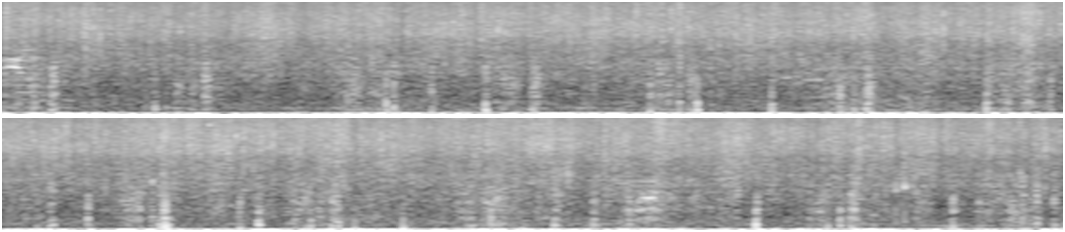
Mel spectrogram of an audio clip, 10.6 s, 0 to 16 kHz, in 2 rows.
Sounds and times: spoken words 0:00.0 - 0:00.3
snow 0:00.0 - 0:10.6
walk 0:00.0 - 0:10.6

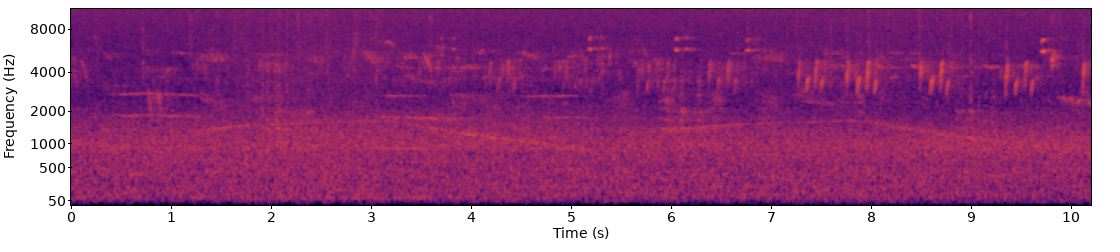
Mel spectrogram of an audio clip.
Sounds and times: chill wind gusts 0:00.0 - 0:10.2
gulls cry above the street 0:00.4 - 0:07.2

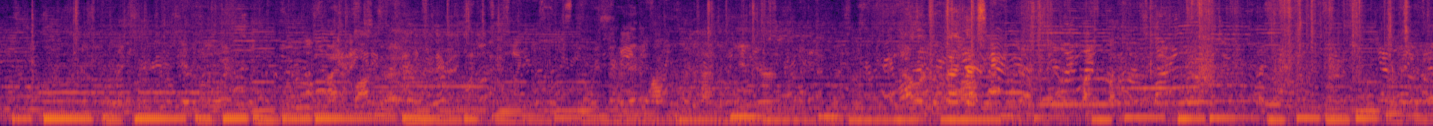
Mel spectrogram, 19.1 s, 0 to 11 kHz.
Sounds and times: fiddlers 0:00.0 - 0:19.1

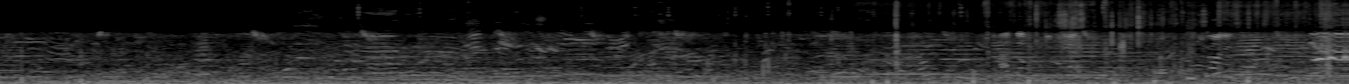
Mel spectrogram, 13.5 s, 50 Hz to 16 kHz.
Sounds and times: trumpeters in the background 0:00.0 - 0:13.4
walkers 0:00.0 - 0:13.4

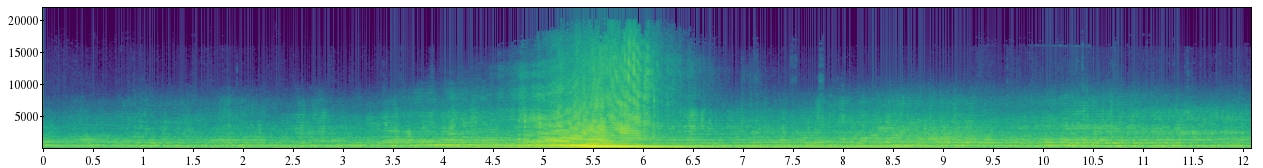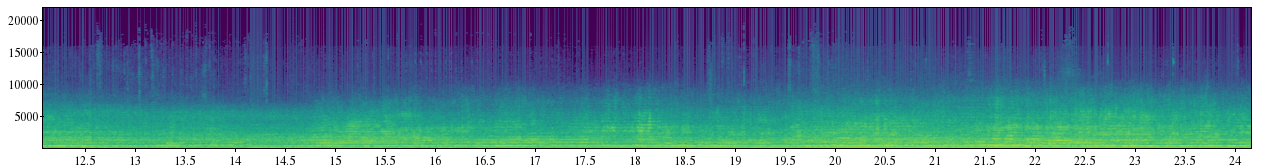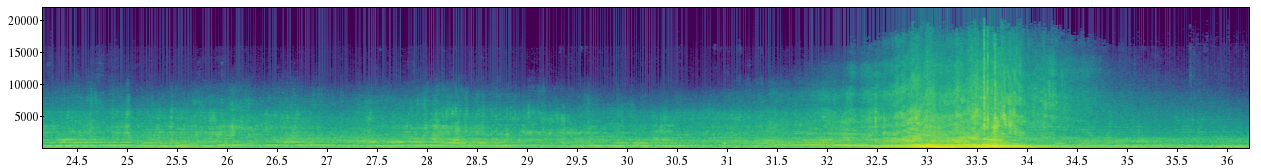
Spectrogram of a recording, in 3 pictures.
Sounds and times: moto two 0:26.3 - 0:36.2

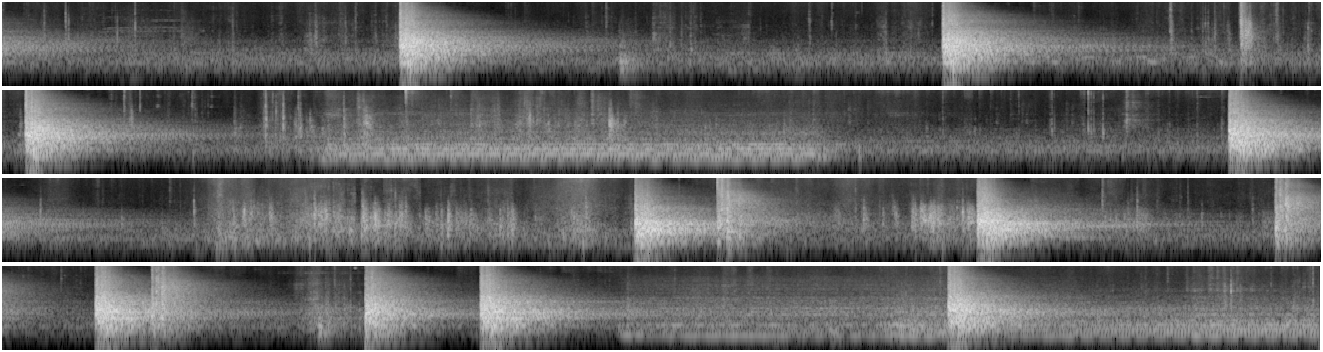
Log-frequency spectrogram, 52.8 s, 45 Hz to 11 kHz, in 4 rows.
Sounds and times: Various handguns being shot 0:00.0 - 0:01.0
Various handguns being shot 0:04.0 - 0:05.8
Various handguns being shot 0:09.4 - 0:11.3
Various handguns being shot 0:13.4 - 0:15.1
Various handguns being shot 0:25.5 - 0:27.3
Various handguns being shot 0:32.7 - 0:34.7
Various handguns being shot 0:36.1 - 0:38.0
Various handguns being shot 0:39.1 - 0:42.4
Various handguns being shot 0:43.2 - 0:45.8
Various handguns being shot 0:49.0 - 0:50.2

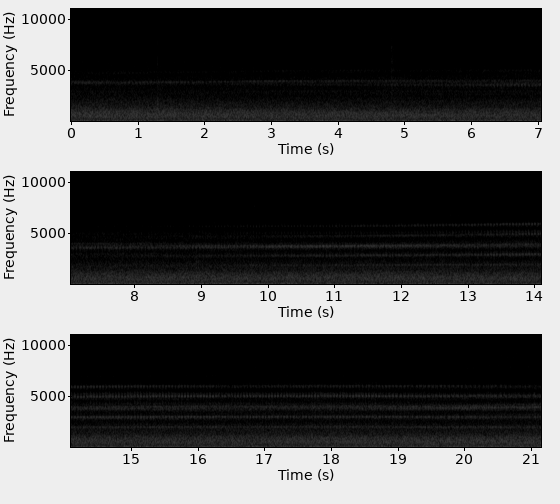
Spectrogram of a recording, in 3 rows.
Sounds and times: Wind 0:00.0 - 0:21.1
insects 0:00.0 - 0:21.1

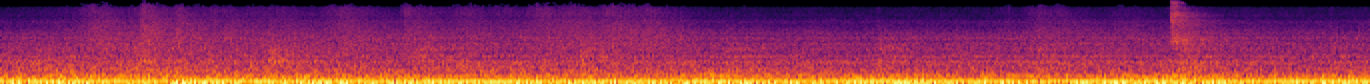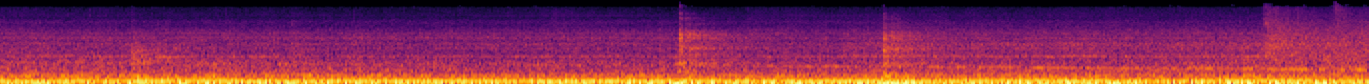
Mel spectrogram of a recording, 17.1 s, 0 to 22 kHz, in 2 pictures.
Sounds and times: washing machines operating 0:00.0 - 0:17.1

